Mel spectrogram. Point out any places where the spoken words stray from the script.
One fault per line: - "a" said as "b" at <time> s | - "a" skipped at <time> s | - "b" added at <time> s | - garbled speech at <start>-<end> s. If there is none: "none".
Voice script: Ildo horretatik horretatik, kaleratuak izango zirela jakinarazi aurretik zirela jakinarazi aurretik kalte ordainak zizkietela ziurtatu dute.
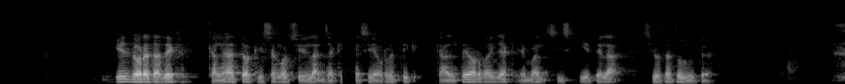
- "horretatik" skipped at 1.8 s
- "zirela jakinarazi aurretik" skipped at 4.2 s
- "eman" added at 5.3 s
